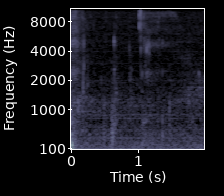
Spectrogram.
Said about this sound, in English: Just sip. Yeah, I did. That sounded like a big gulp to me. The bubbles went up my nose.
